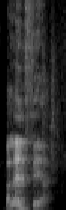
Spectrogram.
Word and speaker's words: Valencia: Would you like to pronounce that properly? – Valencia.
